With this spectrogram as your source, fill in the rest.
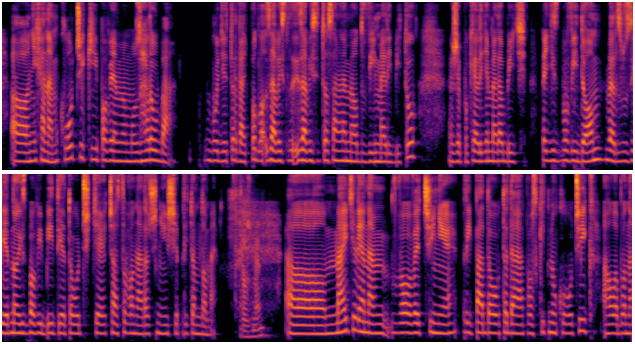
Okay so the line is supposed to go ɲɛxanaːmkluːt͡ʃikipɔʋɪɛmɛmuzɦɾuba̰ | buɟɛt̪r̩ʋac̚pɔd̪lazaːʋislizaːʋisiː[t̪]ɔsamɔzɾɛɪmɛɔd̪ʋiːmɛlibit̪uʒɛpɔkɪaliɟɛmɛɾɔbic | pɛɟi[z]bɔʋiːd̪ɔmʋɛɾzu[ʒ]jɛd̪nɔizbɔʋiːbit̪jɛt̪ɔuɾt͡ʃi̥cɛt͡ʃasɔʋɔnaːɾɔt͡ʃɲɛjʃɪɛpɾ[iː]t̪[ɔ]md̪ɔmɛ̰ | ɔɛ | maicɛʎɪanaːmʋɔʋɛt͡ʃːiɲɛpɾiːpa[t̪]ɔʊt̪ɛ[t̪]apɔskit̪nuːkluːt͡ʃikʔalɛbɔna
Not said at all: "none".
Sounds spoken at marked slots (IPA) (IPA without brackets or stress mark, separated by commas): t̪, z, z, i, ɔ, d̪, d̪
